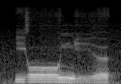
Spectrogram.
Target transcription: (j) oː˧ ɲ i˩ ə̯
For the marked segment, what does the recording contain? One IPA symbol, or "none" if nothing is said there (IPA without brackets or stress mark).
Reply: j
